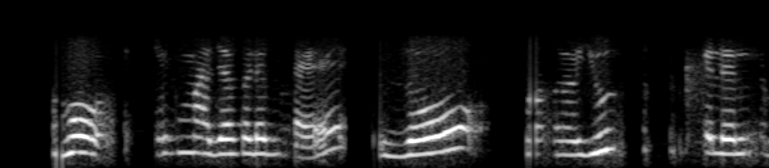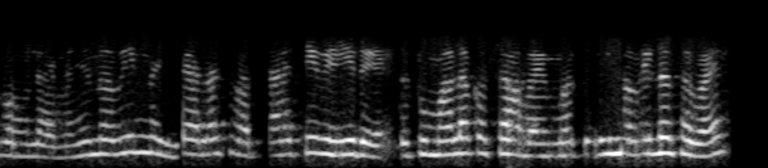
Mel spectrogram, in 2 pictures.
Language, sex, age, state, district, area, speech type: Marathi, female, 30-45, Maharashtra, Palghar, urban, conversation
